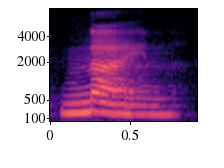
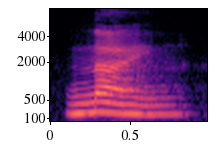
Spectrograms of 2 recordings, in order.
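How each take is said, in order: The two takes are said the same way.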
